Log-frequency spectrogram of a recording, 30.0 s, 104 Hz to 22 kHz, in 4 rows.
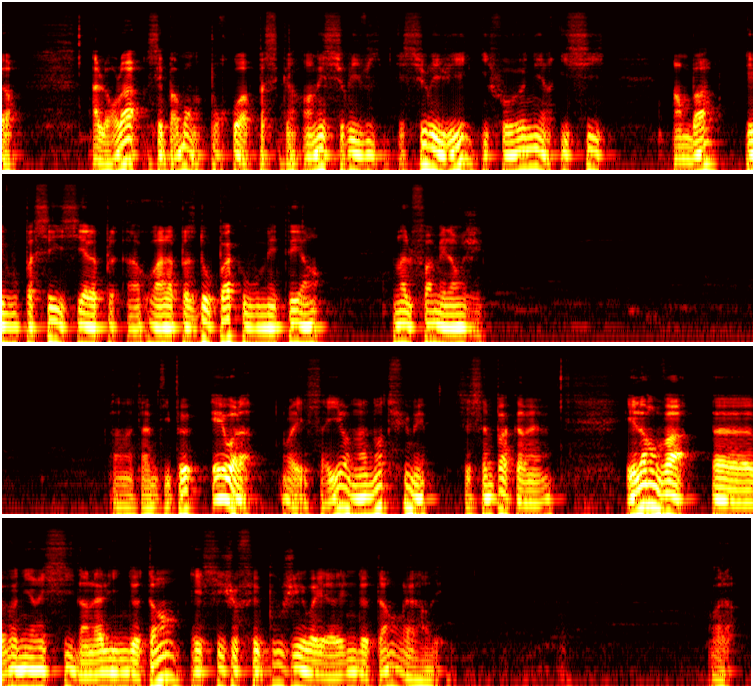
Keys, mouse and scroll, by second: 6.7 click, 7.3-7.9 scroll down 1, 7.9-9.6 scroll down 1, 9.6-12.6 drag, 16.8-19.8 middle drag, 22.8-26.6 drag.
